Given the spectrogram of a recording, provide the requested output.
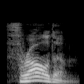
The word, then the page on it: thraldom: British English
